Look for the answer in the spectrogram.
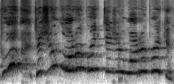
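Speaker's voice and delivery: very high, shrill-rising disbelief; shocked mom. Retold or imitated. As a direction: squeal it like a stunned mom. Mom's shocked reaction.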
